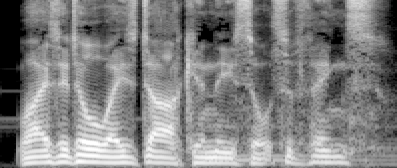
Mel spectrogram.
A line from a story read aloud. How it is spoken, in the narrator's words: Bartlett chuckled, not quite suspicious, not quite skeptical, not quite nervous, somewhere in between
